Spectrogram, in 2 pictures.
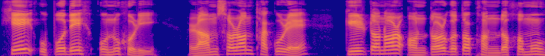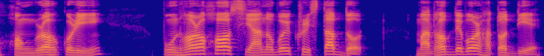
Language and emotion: Assamese, neutral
